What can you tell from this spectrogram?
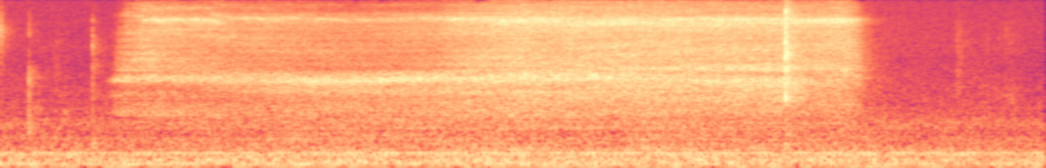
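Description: Vape mod firing its coil through one long drag: a steady hiss of e-liquid vaporising and air drawn through the atomizer, lasting about four and a half seconds. A single click comes near the end, just before the hiss cuts off.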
